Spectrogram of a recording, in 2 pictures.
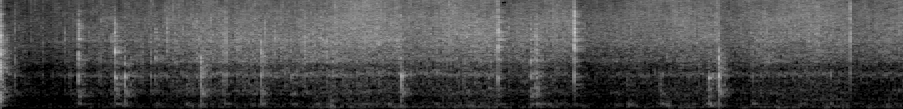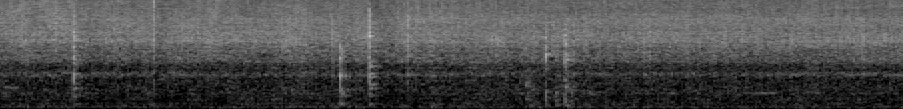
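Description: Sliced leeks sizzling as they fry in a stainless steel pot, stirred with a wooden spoon that knocks against the pot now and then. The knocks stop after about fifteen seconds while the steady sizzle goes on.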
